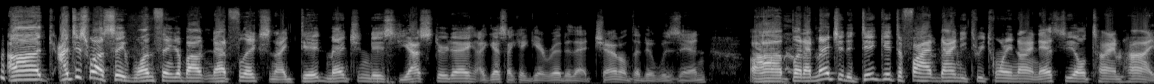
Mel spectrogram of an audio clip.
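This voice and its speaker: A man speaks with vocal fry and a bright, sharp tone, his pitch swinging very widely and his loudness rising and falling a lot. He leaves hardly any pauses, and the recording is very clean with a silent background. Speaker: market analyst co-host. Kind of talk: live market commentary.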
